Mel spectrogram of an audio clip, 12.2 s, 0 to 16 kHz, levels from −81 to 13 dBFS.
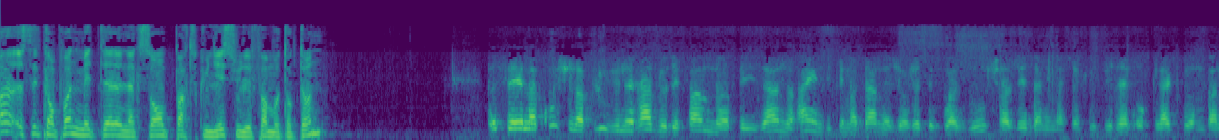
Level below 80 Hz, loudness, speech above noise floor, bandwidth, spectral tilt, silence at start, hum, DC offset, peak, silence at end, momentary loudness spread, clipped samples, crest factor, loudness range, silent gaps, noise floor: -46 dBFS; -17 LUFS; 44 dB; 8 kHz; -5 dB/octave; 0 s; none; under 0.1%; 0 dBFS; 0 s; 12 LU; under 0.1%; 18 dB; 9 LU; none; -61 dBFS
